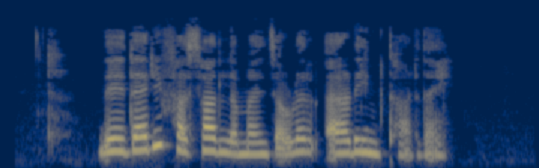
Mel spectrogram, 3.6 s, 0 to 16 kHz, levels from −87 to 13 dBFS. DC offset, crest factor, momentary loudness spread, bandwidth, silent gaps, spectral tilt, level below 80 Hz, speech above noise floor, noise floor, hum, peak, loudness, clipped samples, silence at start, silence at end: under 0.1%; 20 dB; 15 LU; 10 kHz; none; -4.5 dB/octave; -76 dBFS; 29 dB; -51 dBFS; none; -4 dBFS; -23 LUFS; under 0.1%; 0.3 s; 0.65 s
